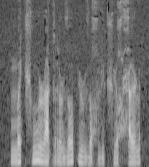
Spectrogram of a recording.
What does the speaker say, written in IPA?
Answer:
mə t͡ʃʰu ɹakroɳðo pyɳ ðuχvyt͡ʃʰyχ ħəɳ

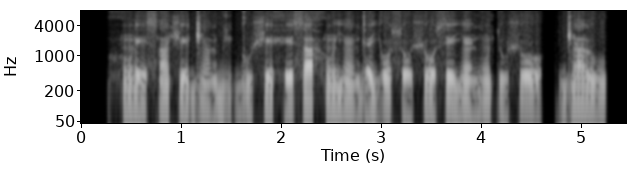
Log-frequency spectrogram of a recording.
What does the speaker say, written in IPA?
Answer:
hũ˧ɾe˨ sã˨˦ʃe˦d͡ʒã˧ɡ͡bi˧ ɡu˦ ʃe˦˨he˨˦sa˧ hũ˦ jɛ̃˧ ɡɛ˧jo˧so˦ ʃo˦˨se˧ jɛ̃˦ɡũ˧tu˦ ʃo˦˨ | d͡ʒã˦lu˧

